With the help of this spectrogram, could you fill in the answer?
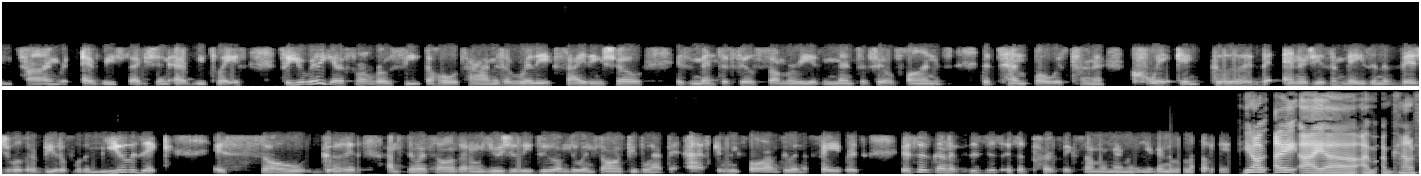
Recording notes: Get on the phone line with the decorated vocalist.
